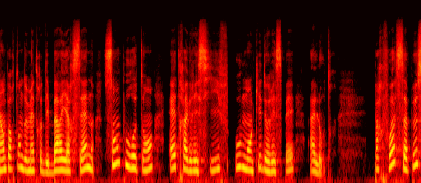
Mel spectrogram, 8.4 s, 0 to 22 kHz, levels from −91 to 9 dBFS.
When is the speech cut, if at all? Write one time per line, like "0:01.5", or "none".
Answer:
none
